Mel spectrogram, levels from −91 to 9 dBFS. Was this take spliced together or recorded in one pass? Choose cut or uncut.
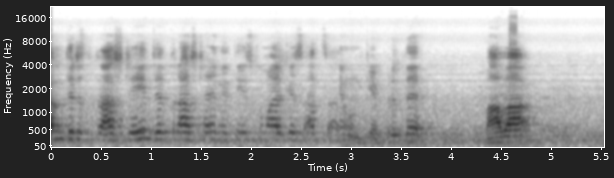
cut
